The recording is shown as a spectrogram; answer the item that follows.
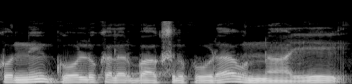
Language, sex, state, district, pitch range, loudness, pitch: Telugu, male, Telangana, Hyderabad, 90-105 Hz, -14 LUFS, 95 Hz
